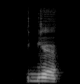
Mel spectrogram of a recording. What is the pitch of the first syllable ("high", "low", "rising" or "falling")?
low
